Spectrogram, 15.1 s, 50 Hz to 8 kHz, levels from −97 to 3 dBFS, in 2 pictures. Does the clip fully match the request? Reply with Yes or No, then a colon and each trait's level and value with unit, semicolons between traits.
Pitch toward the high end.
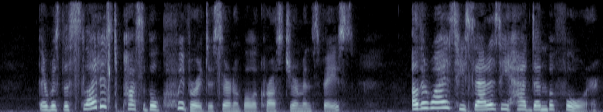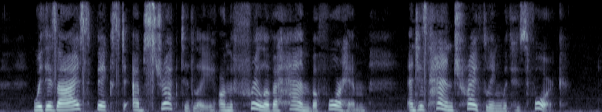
Yes: very high, 255 Hz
